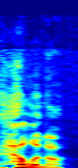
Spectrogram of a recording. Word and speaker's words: Helena: I pronounce it Helena. It's Helena. I looked it up.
